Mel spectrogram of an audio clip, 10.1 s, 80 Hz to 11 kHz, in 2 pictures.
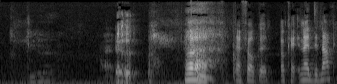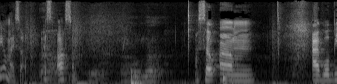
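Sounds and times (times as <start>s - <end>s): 
speech: 0.4s - 0.9s, 1.6s - 10.1s
loud raspy burp: 1.6s - 2.2s
brief trailing voice sound: 1.7s - 3.4s, 5.7s - 6.0s.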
